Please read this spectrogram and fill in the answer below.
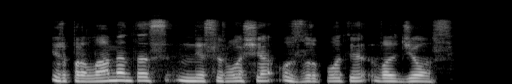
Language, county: Lithuanian, Marijampolė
